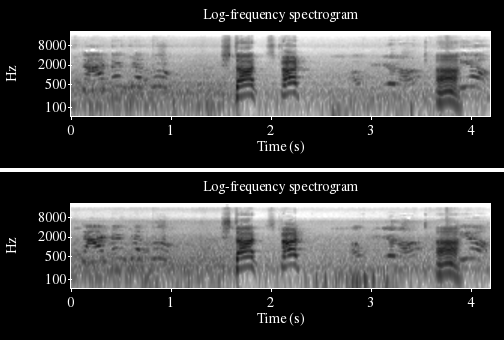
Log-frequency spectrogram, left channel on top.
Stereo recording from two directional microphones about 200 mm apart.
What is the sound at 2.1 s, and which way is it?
Speech, 10° right (ahead or behind).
